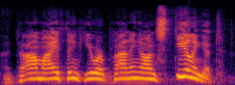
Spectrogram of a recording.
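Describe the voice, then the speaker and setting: An actor playing an earnest, slow-witted young town policeman in a 1950s radio drama, talking in an officious, fussy way. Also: sits high, a bit bright.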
